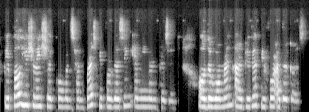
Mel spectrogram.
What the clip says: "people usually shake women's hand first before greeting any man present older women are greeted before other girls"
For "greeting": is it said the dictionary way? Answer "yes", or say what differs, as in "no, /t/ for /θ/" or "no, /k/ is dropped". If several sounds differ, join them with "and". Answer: no, /s/ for /t/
